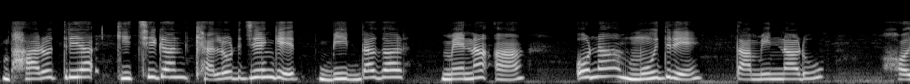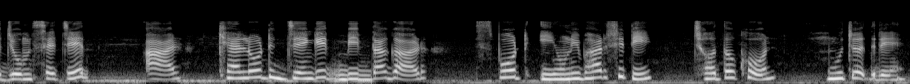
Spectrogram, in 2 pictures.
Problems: none marked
